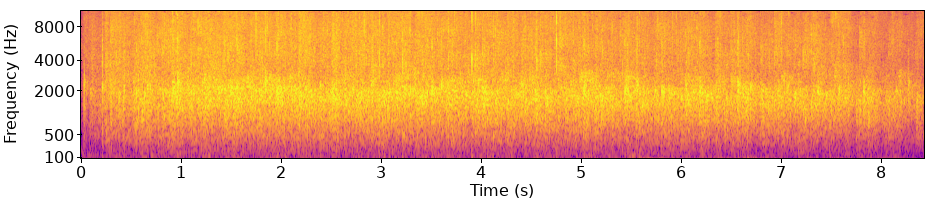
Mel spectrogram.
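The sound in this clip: Audience applause welcoming a lecturer at an Oxford lecture: dense, even clapping from many hands, steady and loud from start to finish without a break or talk.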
